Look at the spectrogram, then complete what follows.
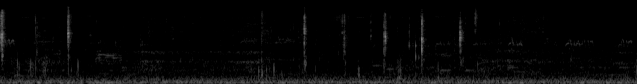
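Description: Lip smacks and clicks of someone eating straight from a roasted green bamboo tube, a scattering of short sharp smacks over a low steady rumble.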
